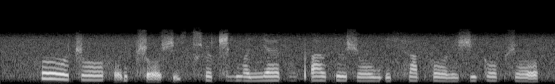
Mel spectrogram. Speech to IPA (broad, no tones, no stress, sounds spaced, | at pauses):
pʰ oː ʈ͡ʂ oː h o̰ ɾʲ ɯ p ʂ o̰ ʃ ḭ ç t͡ɕʰ ɯ ʈ͡ʂ i̤ w ʌ ɲ ɛ p o̤ pʼ a ʊ̯ t ɯ ʃ oː w ʔ i sʲ f a pʰ o l i ʃ i k oː p ʃ o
